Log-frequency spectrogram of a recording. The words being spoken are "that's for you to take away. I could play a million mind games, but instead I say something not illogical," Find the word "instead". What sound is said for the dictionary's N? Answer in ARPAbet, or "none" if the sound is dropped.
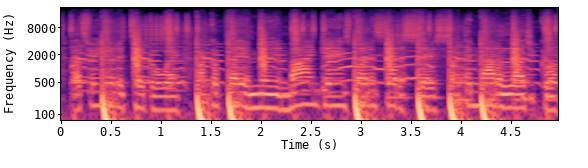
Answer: none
